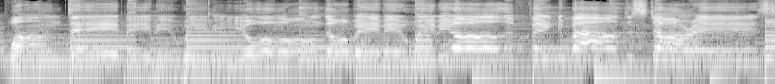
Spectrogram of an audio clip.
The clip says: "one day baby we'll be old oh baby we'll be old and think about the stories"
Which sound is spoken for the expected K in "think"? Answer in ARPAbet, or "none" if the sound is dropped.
none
